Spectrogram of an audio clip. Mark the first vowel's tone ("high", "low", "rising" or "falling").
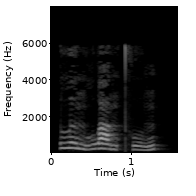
falling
